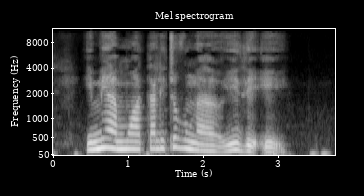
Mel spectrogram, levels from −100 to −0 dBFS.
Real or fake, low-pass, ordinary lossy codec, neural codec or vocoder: fake; 10.8 kHz; AAC, 32 kbps; autoencoder, 48 kHz, 128 numbers a frame, DAC-VAE, trained on Japanese speech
